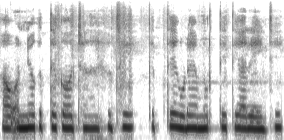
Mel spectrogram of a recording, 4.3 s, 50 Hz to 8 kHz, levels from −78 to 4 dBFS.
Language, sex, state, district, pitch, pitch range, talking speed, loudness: Odia, male, Odisha, Malkangiri, 230 Hz, 225-240 Hz, 140 wpm, -14 LUFS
